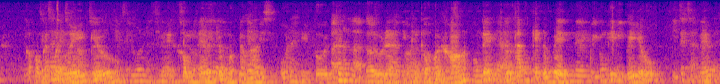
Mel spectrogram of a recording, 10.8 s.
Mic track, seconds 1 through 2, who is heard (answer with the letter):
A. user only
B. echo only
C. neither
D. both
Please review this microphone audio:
D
